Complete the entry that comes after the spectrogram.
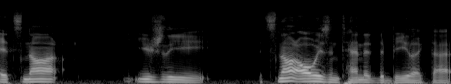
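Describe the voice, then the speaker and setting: A man speaks at a moderate pace with a fairly low pitch. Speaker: podcast co-host. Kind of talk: casual chat. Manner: monotone.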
